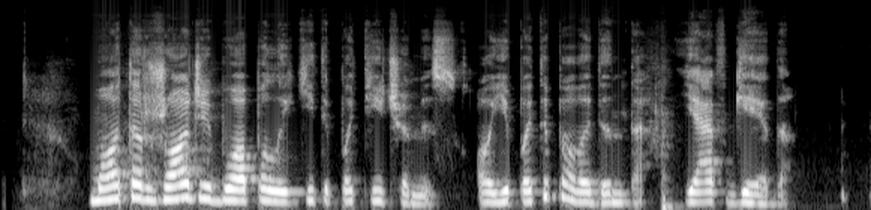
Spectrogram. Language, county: Lithuanian, Klaipėda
